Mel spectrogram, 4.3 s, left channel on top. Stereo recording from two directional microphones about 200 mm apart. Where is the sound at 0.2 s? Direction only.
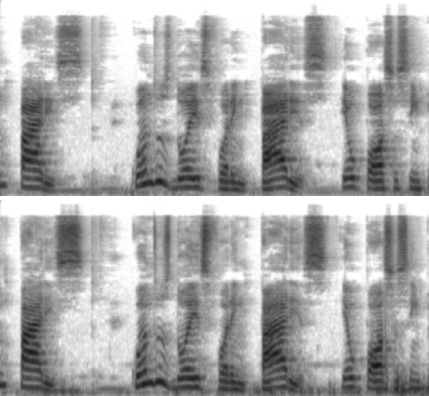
60° right (ahead or behind).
